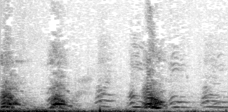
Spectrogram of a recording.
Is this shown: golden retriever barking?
yes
